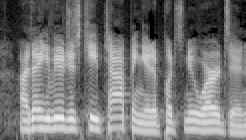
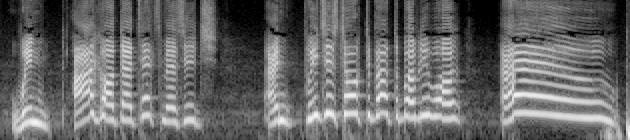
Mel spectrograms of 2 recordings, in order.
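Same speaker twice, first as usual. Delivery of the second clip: shocked disbelief; 11 semitones higher than usual. Real, not acted. Shocked the website knows.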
